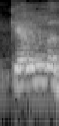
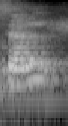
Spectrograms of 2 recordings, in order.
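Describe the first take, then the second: First: The word begins with a k sound. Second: The word begins with an s sound. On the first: The speaker calls it wrong. "ಕೆಲ್ ಅಂತ ಹೇಳಲ್ಲ" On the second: The speaker calls it right. "ಸಿ ಐಗೆ ಸಿ ಅಂತ ಹೇಳಬೇಕೆ"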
